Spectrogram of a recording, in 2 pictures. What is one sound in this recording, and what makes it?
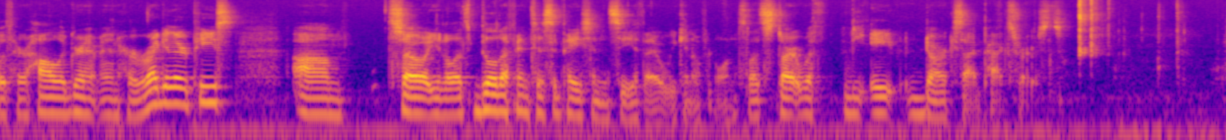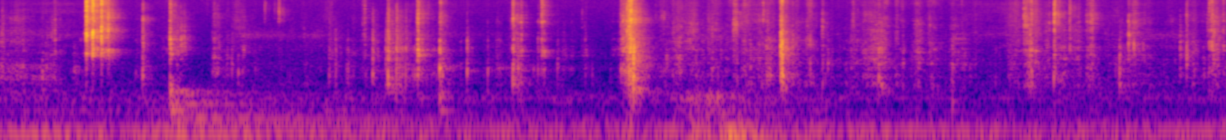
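A small cardboard box rustles and taps as hands handle it up close.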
